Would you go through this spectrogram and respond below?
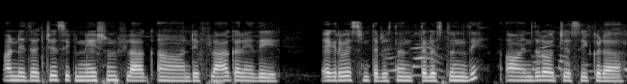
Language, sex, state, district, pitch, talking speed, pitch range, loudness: Telugu, female, Andhra Pradesh, Annamaya, 185 Hz, 145 wpm, 175-190 Hz, -17 LUFS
